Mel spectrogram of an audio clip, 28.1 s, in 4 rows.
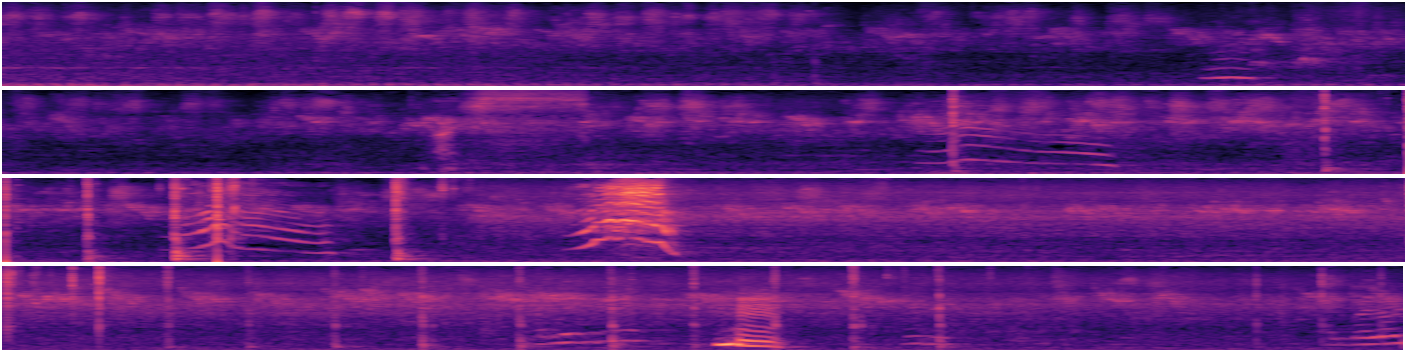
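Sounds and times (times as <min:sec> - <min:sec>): falling whistled bird calls: 0:11.3 - 0:27.9
sharp clicks: 0:13.6 - 0:16.4, 0:21.0 - 0:26.0
steady high hiss: 0:14.7 - 0:28.0.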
